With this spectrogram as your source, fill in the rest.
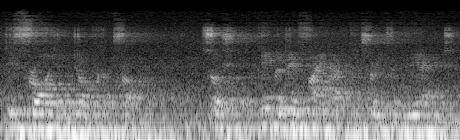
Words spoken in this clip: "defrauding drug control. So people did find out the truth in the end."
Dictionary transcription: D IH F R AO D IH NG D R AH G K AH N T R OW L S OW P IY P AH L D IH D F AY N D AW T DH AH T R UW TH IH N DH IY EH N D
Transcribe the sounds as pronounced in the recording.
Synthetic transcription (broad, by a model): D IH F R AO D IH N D AH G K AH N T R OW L S OW P IY P AH L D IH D F AY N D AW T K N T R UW F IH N DH IY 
